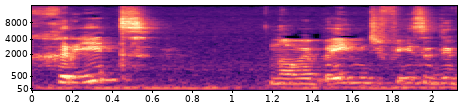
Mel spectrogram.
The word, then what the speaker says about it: Griet: O G em holandês é pronunciado R, então deve ser Griet, nome bem difícil de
